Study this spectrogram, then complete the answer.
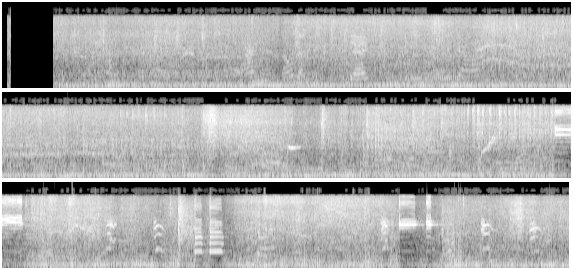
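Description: Motorcycle engines rumble steadily as riders pass close by.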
